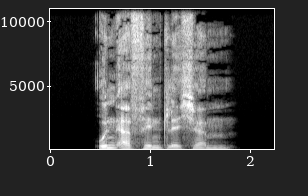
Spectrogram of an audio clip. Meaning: strong dative masculine/neuter singular of unerfindlich
- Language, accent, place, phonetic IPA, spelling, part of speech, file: German, Germany, Berlin, [ˈʊnʔɛɐ̯ˌfɪntlɪçm̩], unerfindlichem, adjective, De-unerfindlichem.ogg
